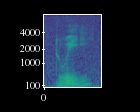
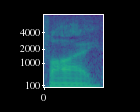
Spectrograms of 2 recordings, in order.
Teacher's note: a voiced or unvoiced d sound followed by the semi-vowel w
